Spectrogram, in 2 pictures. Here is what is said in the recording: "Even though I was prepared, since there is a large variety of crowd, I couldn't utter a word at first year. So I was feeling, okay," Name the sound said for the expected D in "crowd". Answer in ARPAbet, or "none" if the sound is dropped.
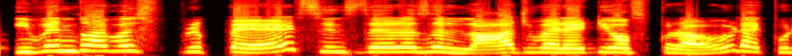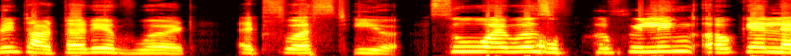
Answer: D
